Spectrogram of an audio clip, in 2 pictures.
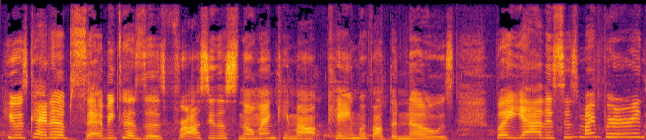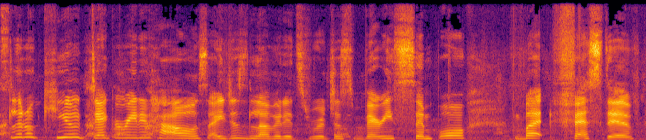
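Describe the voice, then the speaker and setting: A woman's voice: high-pitched, unhurried, fairly bright tone. A young adult woman chatting casually to camera as a family vlogger, recorded on a phone held at arm's length. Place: home living room, later inside a car at night.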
